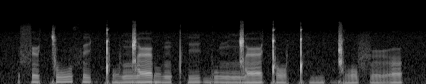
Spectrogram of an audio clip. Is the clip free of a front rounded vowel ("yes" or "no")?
no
